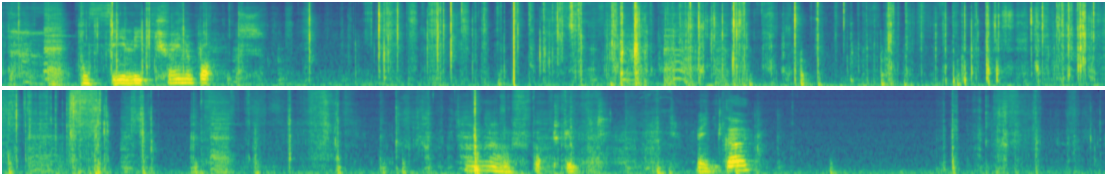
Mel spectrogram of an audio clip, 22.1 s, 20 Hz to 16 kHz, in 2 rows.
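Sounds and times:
foil wrapper tearing and crinkling: 0.0 - 12.5.

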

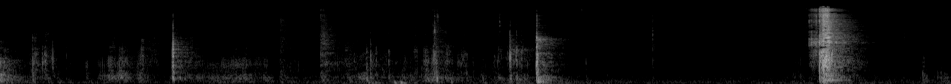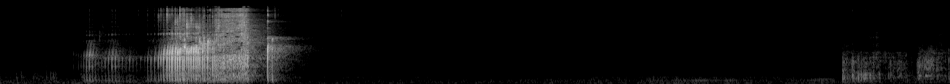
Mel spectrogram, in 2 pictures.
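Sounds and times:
scissors cutting balloon: 8.0 - 8.7.

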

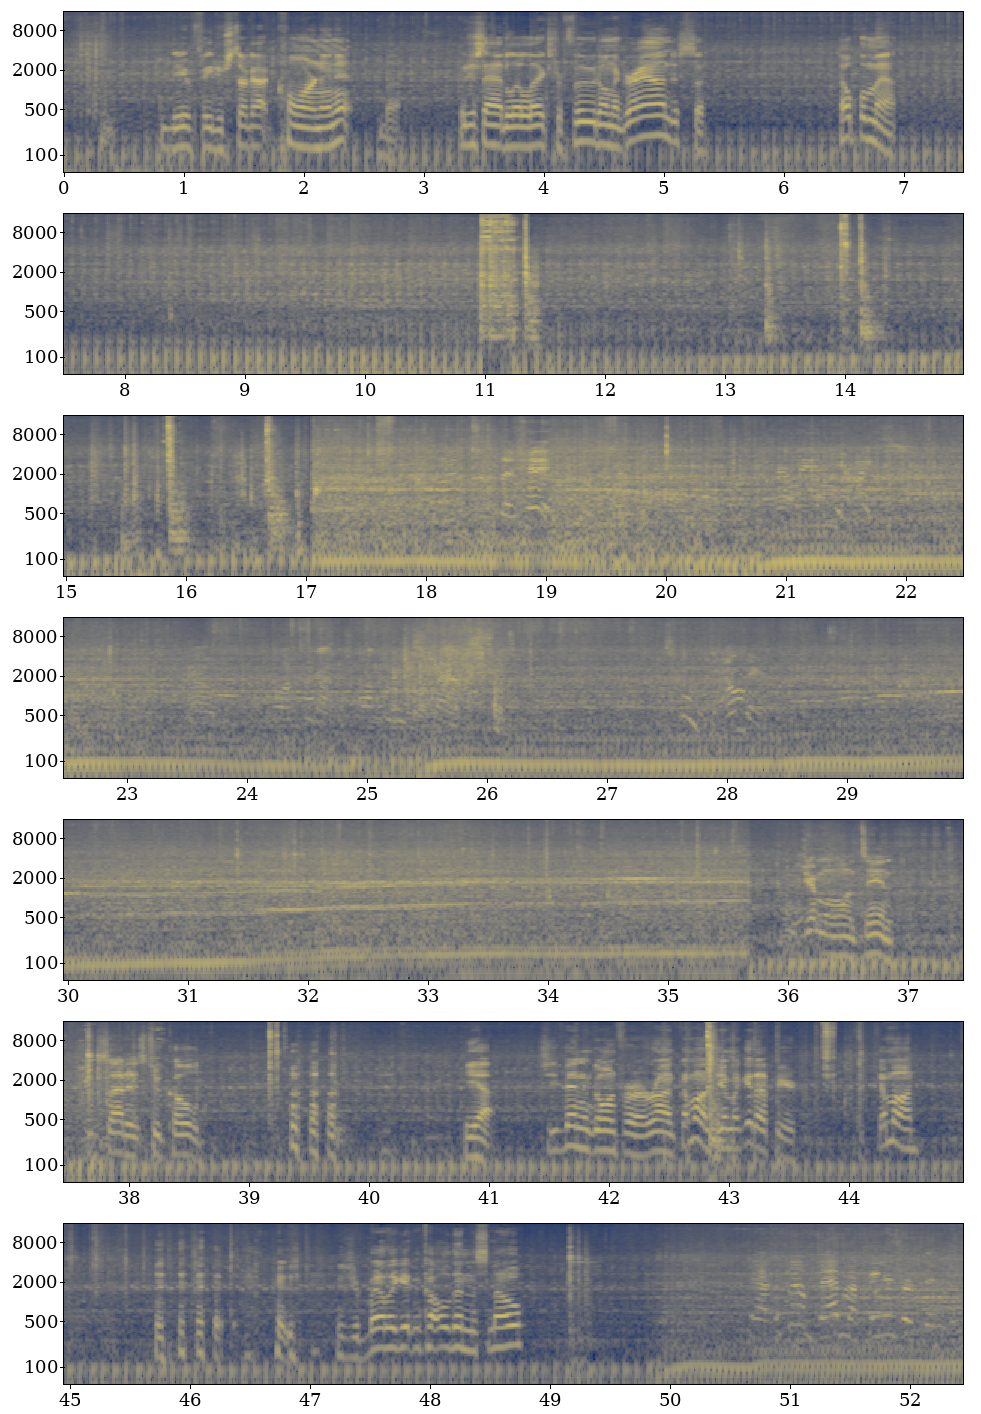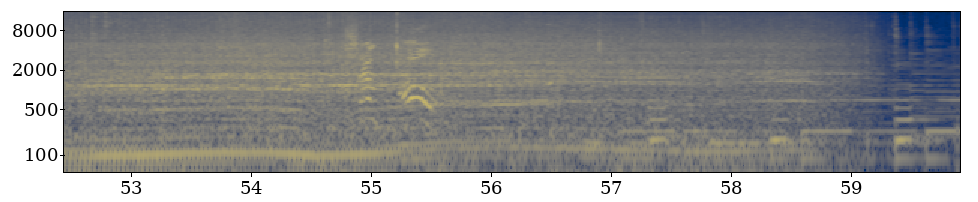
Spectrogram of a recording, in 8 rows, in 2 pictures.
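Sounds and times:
utility vehicle engine idling: 0.0 - 59.3
clunks and knocks: 10.9 - 11.7, 13.0 - 14.6, 15.2 - 17.7, 37.0 - 38.4, 42.8 - 44.2, 49.1 - 49.6.

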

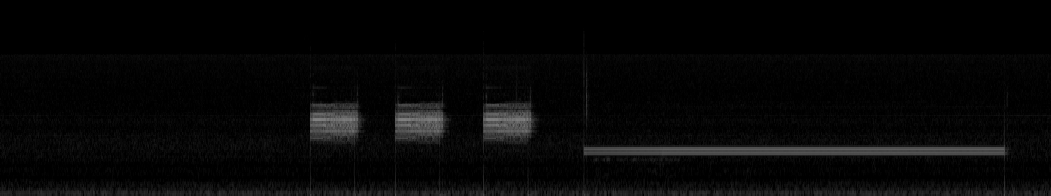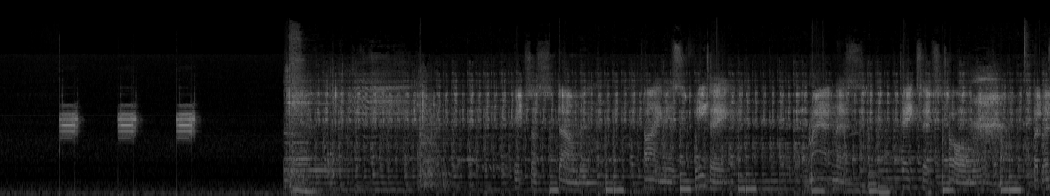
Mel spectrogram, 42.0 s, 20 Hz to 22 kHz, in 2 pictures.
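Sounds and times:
two-tone attention signal: 11.7 - 20.1.

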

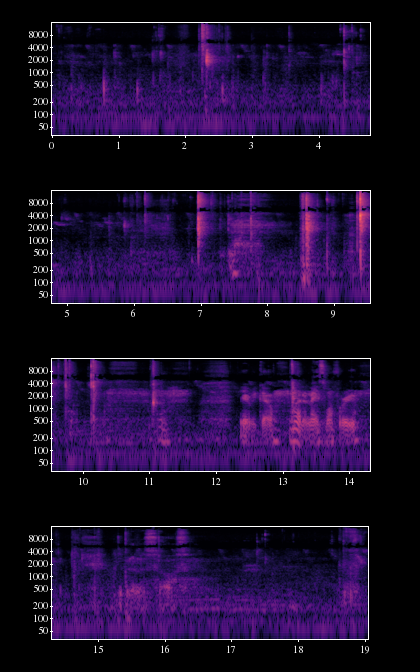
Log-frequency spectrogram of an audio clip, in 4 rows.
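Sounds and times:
crab shells cracking: 5.9 - 7.9, 8.5 - 10.4.

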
